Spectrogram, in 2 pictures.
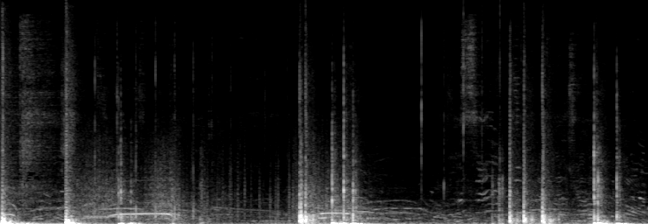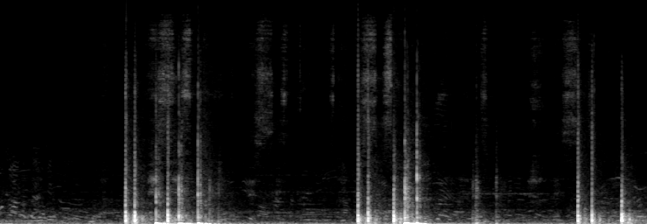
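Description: Firework shells bursting in the sky: clusters of deep, echoing booms about every three seconds, each cluster two or three bangs close together.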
